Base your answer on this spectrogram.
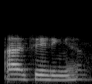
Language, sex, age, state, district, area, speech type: Tamil, female, 18-30, Tamil Nadu, Erode, urban, conversation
